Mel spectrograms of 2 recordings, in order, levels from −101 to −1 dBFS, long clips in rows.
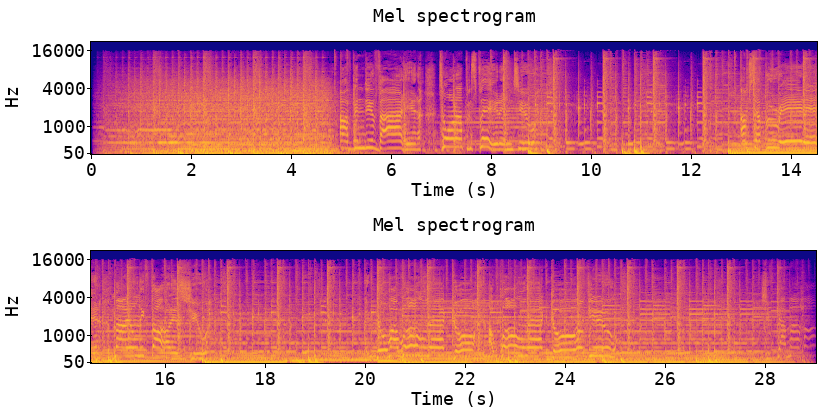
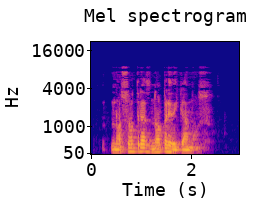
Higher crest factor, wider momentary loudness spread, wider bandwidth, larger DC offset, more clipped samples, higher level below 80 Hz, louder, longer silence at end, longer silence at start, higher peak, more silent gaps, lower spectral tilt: about the same, 14 dB vs 18 dB; second, 8 LU vs 13 LU; first, 17 kHz vs 9.4 kHz; neither; neither; first, -22 dBFS vs -56 dBFS; first, -16 LUFS vs -23 LUFS; second, 0.1 s vs 0.6 s; second, 0.1 s vs 0.4 s; first, -2 dBFS vs -6 dBFS; neither; second, -4.5 dB/octave vs -7 dB/octave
